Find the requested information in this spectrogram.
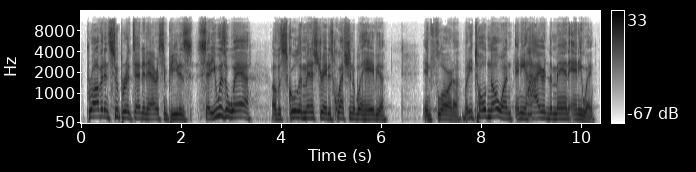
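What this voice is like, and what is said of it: Put-on Providence, Rhode Island accent. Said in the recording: “Let's give you a little Providence accent.”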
